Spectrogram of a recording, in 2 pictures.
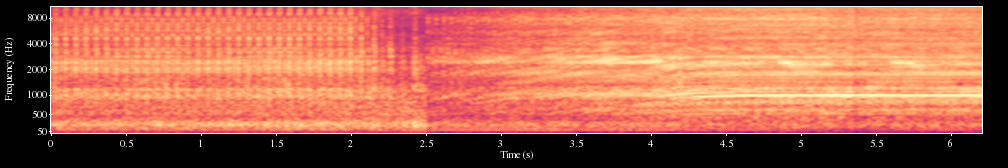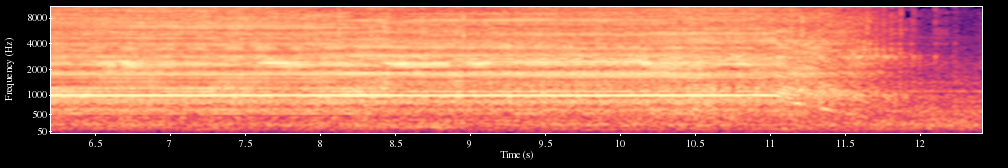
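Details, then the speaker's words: Pride power chair drive motor with gearbox open during regreasing: motor spins to high steady whine with light even clicking about four times a second; owner suspects a brush or rotor rubbing the casing, not the gearbox. "kind of a cool mechanism by the way that clicking sound is one of the motor brushes"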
